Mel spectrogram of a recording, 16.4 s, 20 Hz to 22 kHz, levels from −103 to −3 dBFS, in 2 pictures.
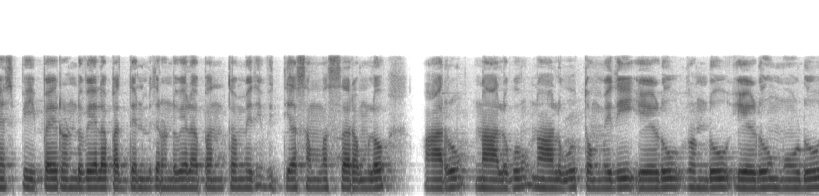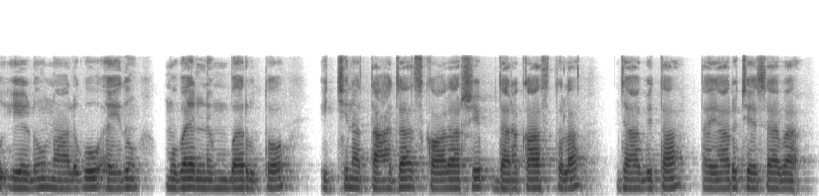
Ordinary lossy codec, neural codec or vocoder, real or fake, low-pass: none; none; real; none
